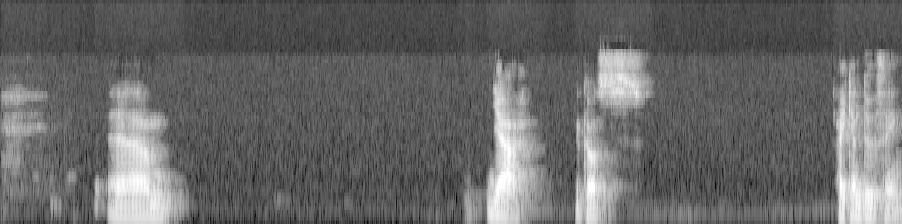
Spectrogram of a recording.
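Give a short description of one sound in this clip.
A man speaks calmly in short phrases, close to a microphone, with pauses between them.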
